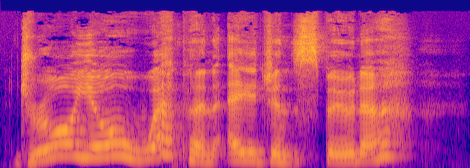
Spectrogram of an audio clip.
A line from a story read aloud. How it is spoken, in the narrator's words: shouted Belinda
